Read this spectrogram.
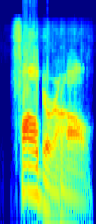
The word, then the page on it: folderol: American English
